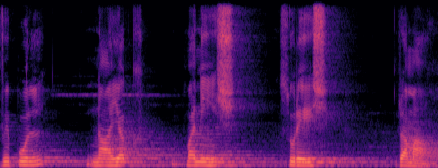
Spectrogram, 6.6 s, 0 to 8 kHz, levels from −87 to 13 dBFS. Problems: constant background noise, echo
